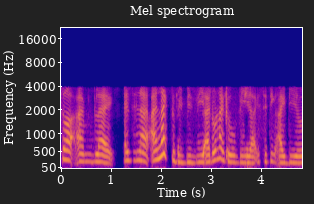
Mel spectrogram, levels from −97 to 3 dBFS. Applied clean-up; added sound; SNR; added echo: neural mask model Resemble Enhance denoiser.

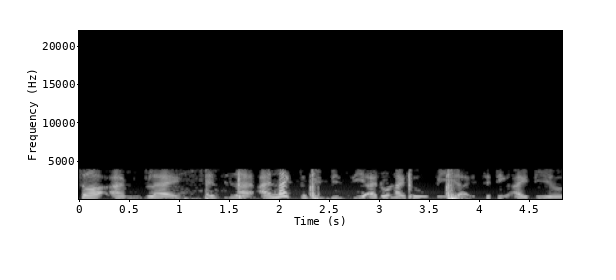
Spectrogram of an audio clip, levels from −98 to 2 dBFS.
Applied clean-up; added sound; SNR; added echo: classical method spectral subtraction.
